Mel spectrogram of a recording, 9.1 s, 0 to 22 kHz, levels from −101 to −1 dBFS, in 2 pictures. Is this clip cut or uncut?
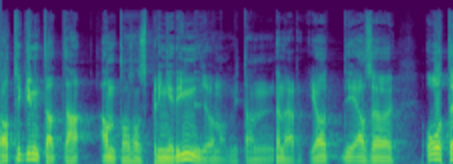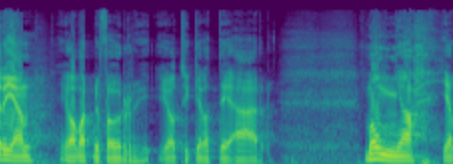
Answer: cut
